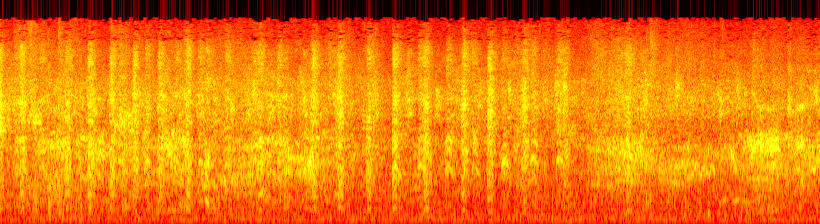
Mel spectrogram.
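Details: Colony of snowy egrets recorded close up, giving a continuous stream of rough, grating squawks from many birds, short bursts packed tightly together with no clear rhythm.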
